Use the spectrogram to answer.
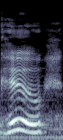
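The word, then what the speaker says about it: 九: The number 9 and the word pain also share the pronunciation ku, though not as unlucky as 4.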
